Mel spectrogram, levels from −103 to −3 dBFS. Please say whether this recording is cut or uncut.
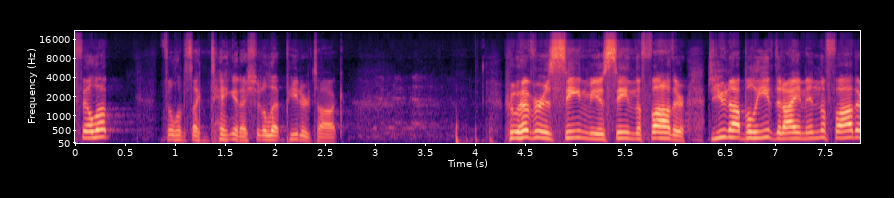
cut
